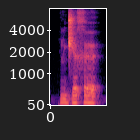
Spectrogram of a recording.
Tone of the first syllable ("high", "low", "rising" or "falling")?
low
